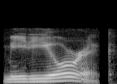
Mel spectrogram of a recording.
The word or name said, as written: meteoric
